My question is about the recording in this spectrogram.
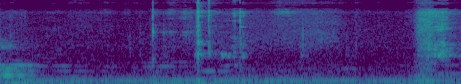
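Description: Near silence with a faint low hum, broken by two faint clicks about a second in from the key turning in the cylinder of a commercial Yale lever lock.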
